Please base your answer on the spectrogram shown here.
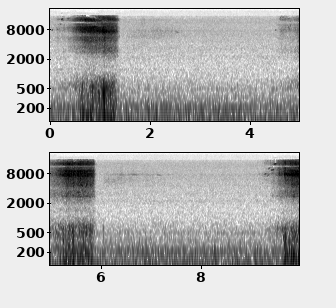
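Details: Birdie, a ruby Cavalier King Charles Spaniel, snoring while asleep at a medium volume; three long, breathy snores about four seconds apart, each a rasping burst with a hissing top, over quiet room background.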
